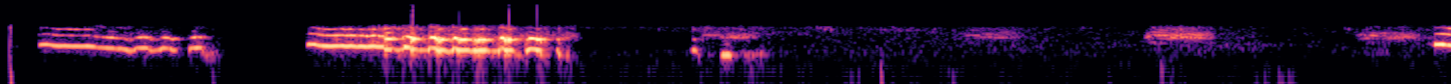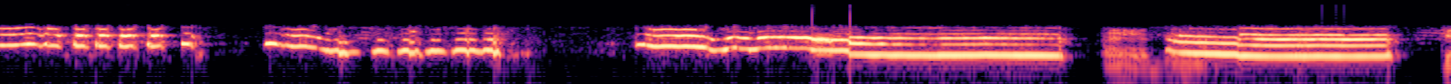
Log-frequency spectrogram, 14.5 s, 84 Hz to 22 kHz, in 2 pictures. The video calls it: the singing staffordshire bull terrier part 2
